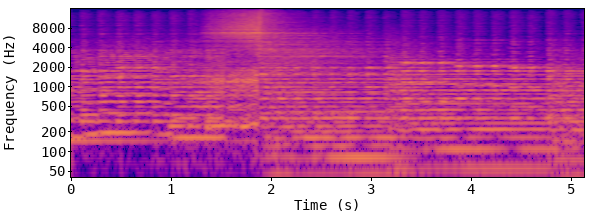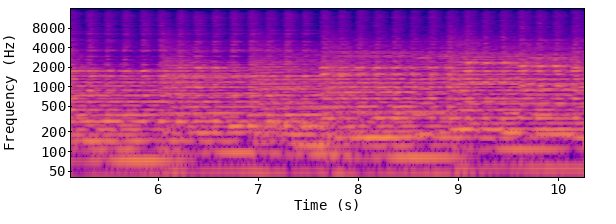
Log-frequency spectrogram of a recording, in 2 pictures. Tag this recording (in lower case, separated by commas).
hammond organ, organ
